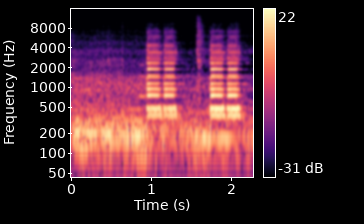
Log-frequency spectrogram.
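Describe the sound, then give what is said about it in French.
A car horn on a 1957–58 car honks twice in quick succession, loud, its harmonic blasts sounding over a low engine rumble as the car pulls up. “Oh, ça, c'est de la bagnole, chapeau.”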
